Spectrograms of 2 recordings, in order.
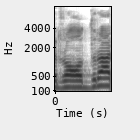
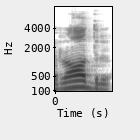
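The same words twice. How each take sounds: First: "रौद्रा" with a long final aa; wrong reading. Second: "रौद्र" with short, light ending; low "रौद्र", no long aa after dr; correct reading. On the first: Teacher warning against a misreading, "रौद्रा" ending in long aa. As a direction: stretch the end of "रौद्रा" into a full aa. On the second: Teacher giving students the right name, "रौद्र" without final aa. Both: Shown as a demonstration. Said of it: "इसे रौद्रा नहीं पढ़ेंगे".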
